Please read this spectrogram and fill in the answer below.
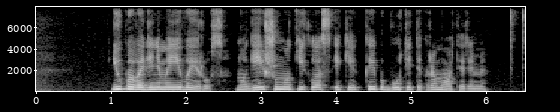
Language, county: Lithuanian, Utena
